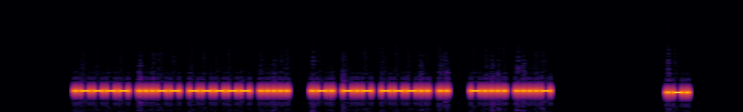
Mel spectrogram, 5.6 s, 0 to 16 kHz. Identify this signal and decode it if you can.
Morse code, heard as a keyed tone, about 51 wpm, 700 Hz. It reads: 1305 RK8I 64 R
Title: Worked All Europe DX Contest - QTC Exchange - 50wpm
